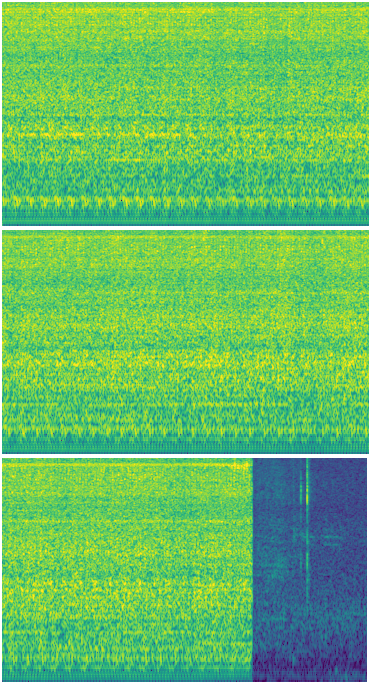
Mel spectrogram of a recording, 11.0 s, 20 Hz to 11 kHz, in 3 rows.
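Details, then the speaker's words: 2008 Chevy Colorado 3.7 five-cylinder after spark plug replacement: earlier tick gone, steady even idle with smooth low pulse, no tick or miss; normal idle, tick suspected linked to number four plug. "so I I had a tick before and it just kind kind of got started I should have started it and let you listen to that tick because it's gone now"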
